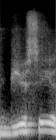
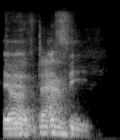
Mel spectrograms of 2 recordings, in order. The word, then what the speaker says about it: Busey: It's Keith Busey. Is that how you say it? – No, wrong. – Busey. Okay. Pardon me.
